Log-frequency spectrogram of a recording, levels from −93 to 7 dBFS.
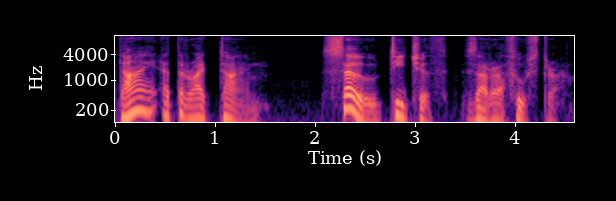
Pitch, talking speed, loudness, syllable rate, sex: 120 Hz, 105 wpm, -21 LUFS, 3.2 syllables/s, male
